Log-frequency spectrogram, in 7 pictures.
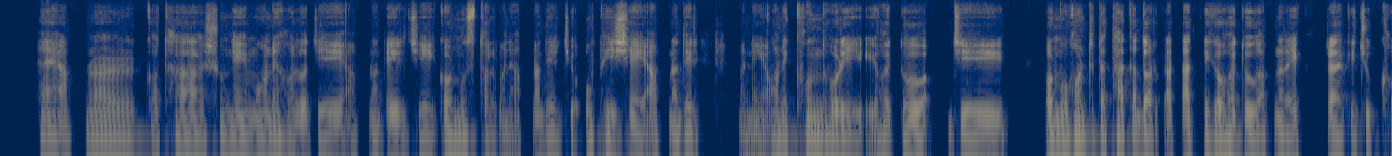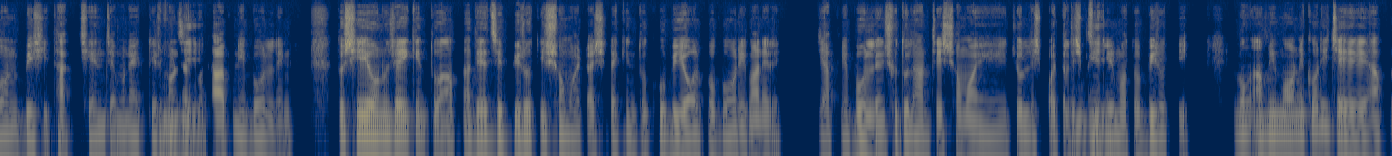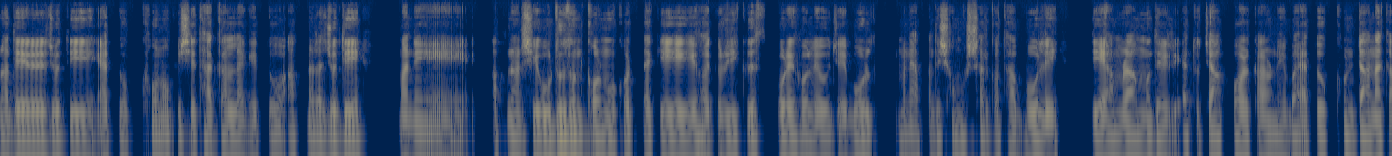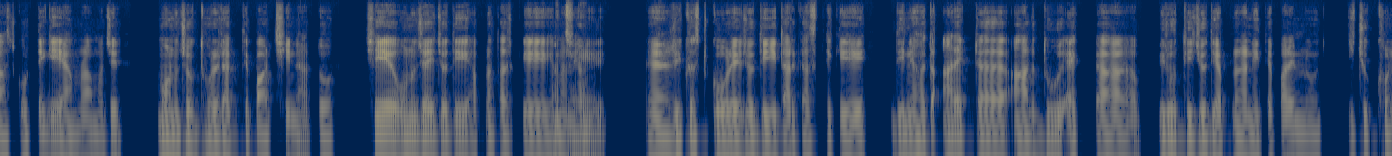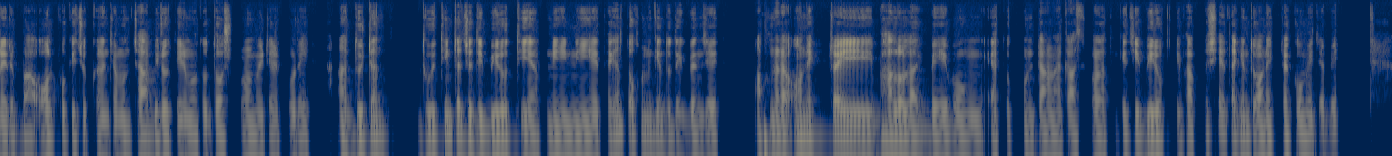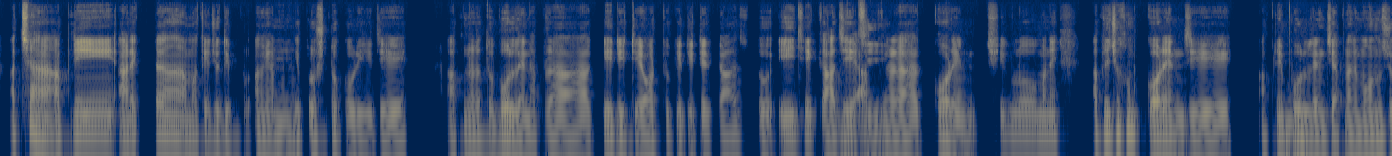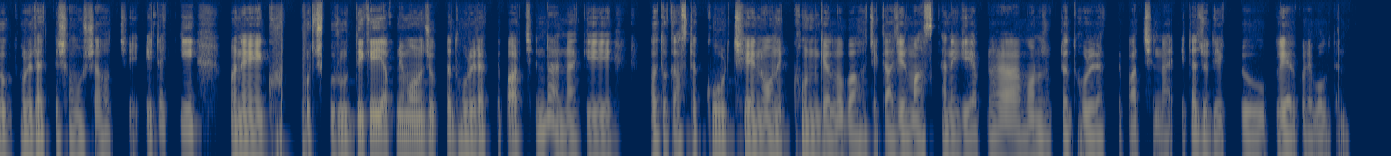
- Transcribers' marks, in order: "তাঁকে" said as "তারকে"
- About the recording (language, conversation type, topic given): Bengali, advice, কাজের সময় মনোযোগ ধরে রাখতে আপনার কি বারবার বিভ্রান্তি হয়?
